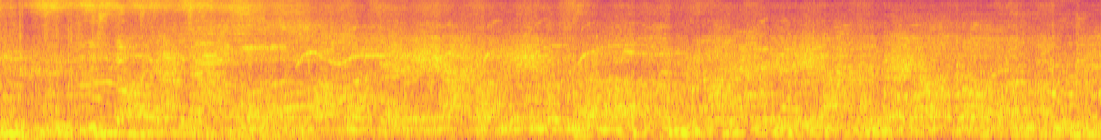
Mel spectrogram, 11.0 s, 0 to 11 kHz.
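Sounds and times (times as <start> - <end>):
crowd cheering and whooping: 0.0 - 11.0
loud synth-pop music: 0.0 - 11.0.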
